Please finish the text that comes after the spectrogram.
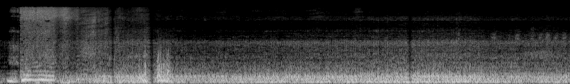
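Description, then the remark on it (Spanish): A motor engine runs loudly and continuously as its throttle is pushed to accelerate, a dense low rumble with a brief surge and dip near the start before it settles into a steady, revved-up drone. “Tenés que empujar para acelerar.”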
